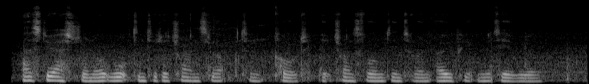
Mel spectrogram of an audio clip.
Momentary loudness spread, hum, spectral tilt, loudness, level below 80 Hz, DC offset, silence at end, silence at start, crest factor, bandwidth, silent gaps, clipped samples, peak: 10 LU; none; -6 dB/octave; -32 LUFS; -78 dBFS; under 0.1%; 0 s; 0.1 s; 18 dB; 16 kHz; none; under 0.1%; -14 dBFS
